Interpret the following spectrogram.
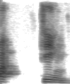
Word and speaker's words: จริง: ตัว เรือ กล้ำ แต่ เวลา ออก ก็ จะ ไม่ ออก เสียง ตัว รอ นะ คะ มี อยู่ คำ เดียว เท่า นั้น ที่ ขึ้น ต้น ด้วย จอ จาน คือ คำ ว่า จริง นะ คะ เนี่ย คำ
